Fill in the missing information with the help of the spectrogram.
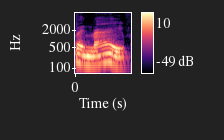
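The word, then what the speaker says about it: knife: प नॉक पड़ा जाएगा उसी प्रकार एन है एन से पहले के है तो के क्या हो जाएगा साइलेंट हो जाएगा क्या नाइफ नाइफ मतलब चक बात समझ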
